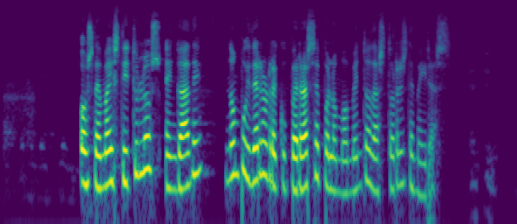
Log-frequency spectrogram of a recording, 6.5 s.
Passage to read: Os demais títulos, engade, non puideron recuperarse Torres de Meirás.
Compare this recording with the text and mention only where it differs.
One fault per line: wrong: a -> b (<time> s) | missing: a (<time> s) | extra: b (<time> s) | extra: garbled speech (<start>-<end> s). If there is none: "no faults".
extra: polo momento das (4.0 s)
